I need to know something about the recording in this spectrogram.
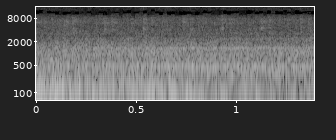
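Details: Ford tractor diesel, which had revved and died and then would not bleed, now idling. Steady, even clatter with a smooth low rumble, no misses or knocks; owner says it sounds better.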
